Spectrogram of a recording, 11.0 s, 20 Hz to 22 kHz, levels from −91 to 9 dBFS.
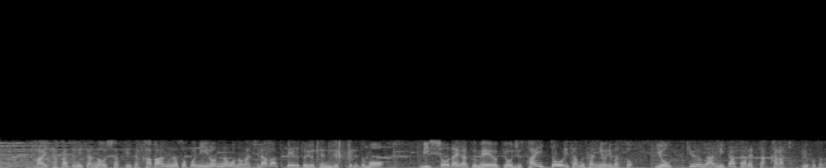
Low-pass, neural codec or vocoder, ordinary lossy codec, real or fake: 3.6 kHz; none; none; real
